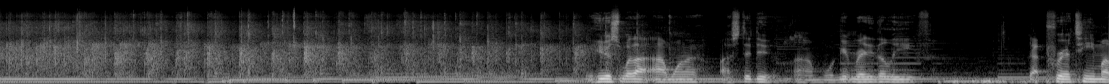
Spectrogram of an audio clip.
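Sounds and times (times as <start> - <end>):
crowd clapping in praise: 0.0 - 7.1
speech: 6.0 - 9.4, 10.3 - 11.0.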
